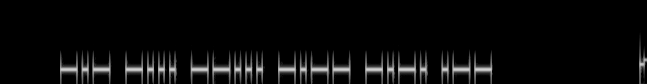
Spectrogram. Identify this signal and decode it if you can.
Morse code, heard as a keyed tone, about 22 wpm, 700 Hz. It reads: KB7YCW
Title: USA Call Signs Repeated 2x 22wpm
